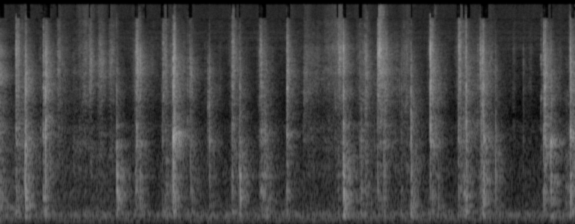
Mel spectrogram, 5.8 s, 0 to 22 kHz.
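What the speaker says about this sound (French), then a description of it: "Je vais tirer 3 cartes." Tarot cards are shuffled and drawn by hand, giving quick, close, irregular papery flicks and riffles in bursts with short pauses between, with no talking.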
